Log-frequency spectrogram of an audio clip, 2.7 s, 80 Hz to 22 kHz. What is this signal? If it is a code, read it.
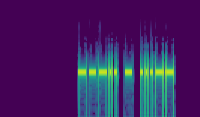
Morse code, heard as a keyed tone, about 34 wpm, 700 Hz. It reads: 8T3
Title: Common Cut Numbers - 3-Digit 35wpm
